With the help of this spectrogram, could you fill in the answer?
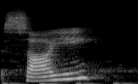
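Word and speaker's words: Sawyee: y e e is that correct is that pronounced sawyi okay and sayi are you male no are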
